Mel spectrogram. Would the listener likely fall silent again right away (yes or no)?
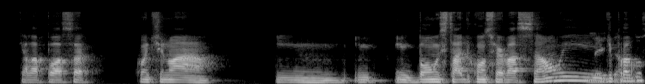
no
